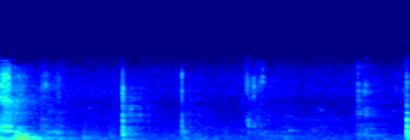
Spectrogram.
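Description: A voice trails off right at the start, then a few light, sharp clicks come at scattered moments.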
